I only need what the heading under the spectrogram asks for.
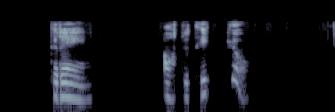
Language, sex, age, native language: Icelandic, female, 20-29, Icelandic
